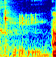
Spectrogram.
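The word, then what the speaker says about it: Cady: It's spelt like Caddy, but yeah. It's Katie.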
